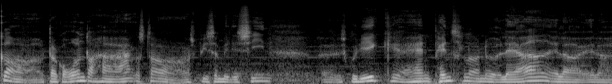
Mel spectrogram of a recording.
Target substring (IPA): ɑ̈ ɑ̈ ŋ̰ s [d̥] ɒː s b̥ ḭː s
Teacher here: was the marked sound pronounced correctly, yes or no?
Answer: yes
